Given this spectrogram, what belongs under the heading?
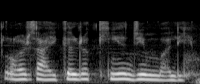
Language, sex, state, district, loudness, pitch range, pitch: Hindi, female, Uttar Pradesh, Lucknow, -15 LUFS, 215-245 Hz, 235 Hz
